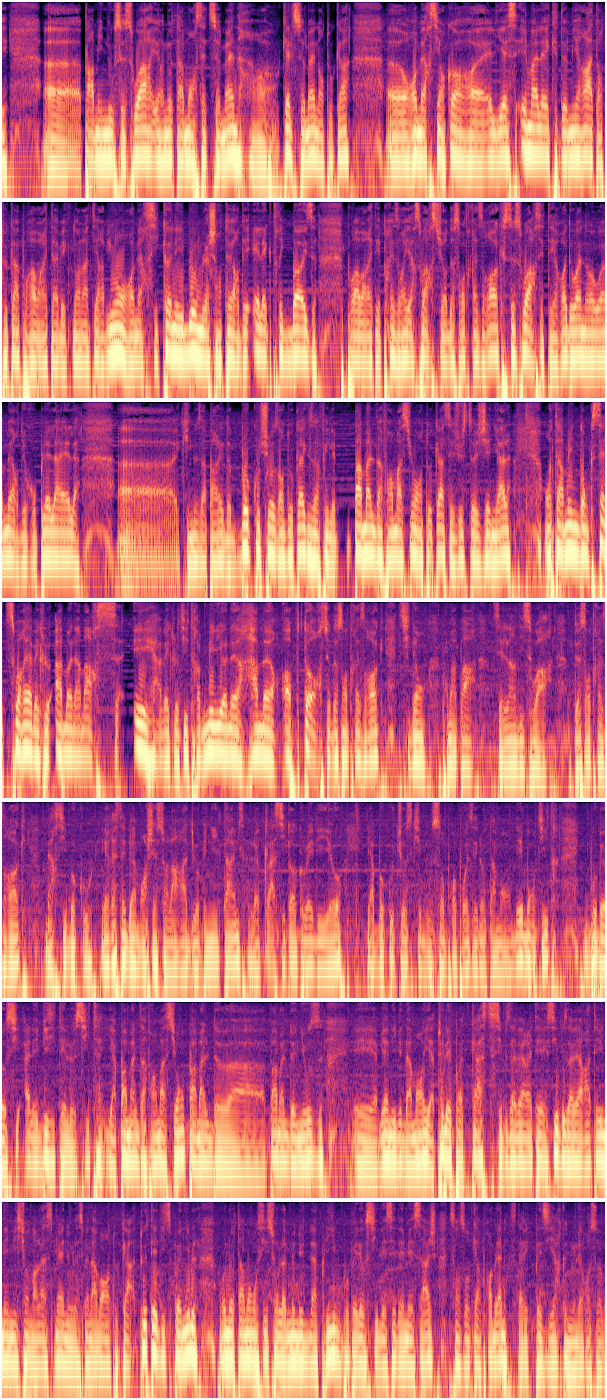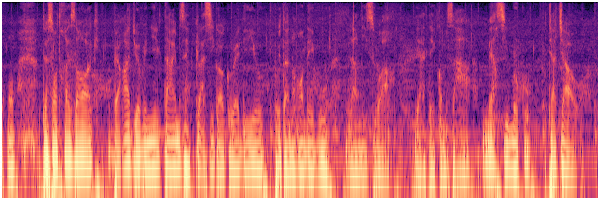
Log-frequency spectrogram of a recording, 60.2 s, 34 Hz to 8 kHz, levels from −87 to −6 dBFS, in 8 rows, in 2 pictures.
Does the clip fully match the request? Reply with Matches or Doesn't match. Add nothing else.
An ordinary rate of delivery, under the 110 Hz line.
Doesn't match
